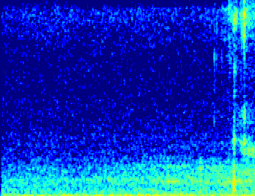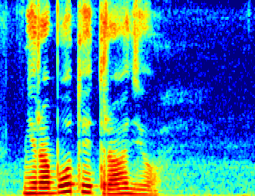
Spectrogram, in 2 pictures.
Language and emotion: Russian, sad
